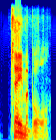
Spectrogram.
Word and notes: tameable: British English

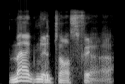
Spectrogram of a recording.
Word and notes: magnetosphere: British English

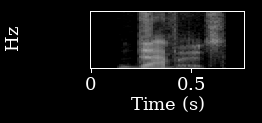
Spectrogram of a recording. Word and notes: davit: British English

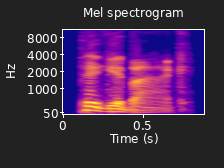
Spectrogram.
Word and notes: piggyback: British English

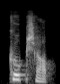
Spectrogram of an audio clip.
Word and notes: cookshop: Indian

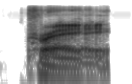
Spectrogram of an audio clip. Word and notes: pray: British English

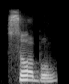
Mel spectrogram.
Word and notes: Sorbo: Indian

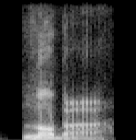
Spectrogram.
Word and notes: lobar: British English

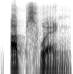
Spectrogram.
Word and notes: upswing: American English

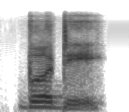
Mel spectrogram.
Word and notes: birdie: Indian

